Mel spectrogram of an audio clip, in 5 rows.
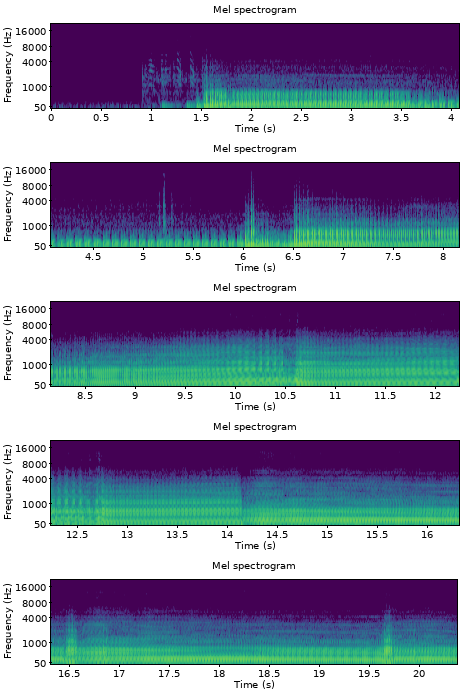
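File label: Yamaha MT07 Onboard Start Medium Drive Various Off Engine Right; 2015; PZM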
